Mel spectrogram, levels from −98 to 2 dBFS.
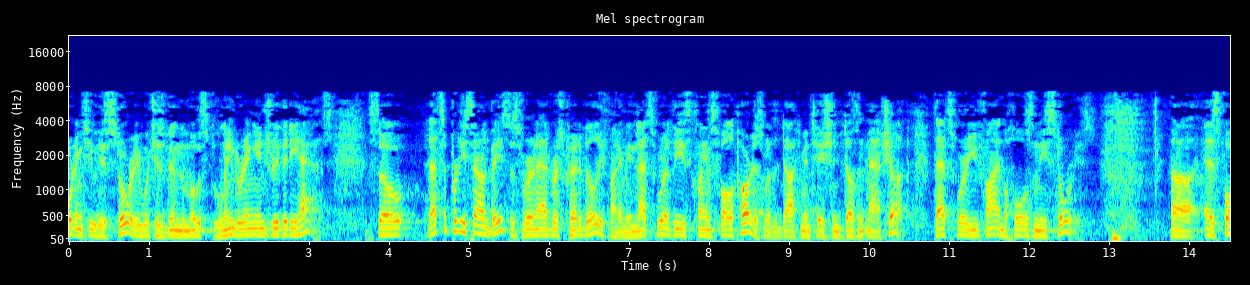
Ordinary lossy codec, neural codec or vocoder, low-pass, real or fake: MP3, 32 kbps; codec, 16 kHz, 16 kbps, FunCodec, trained on Chinese and English, 50 frames a second; 7.2 kHz; fake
